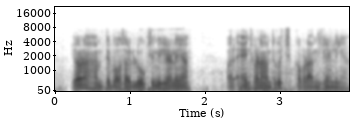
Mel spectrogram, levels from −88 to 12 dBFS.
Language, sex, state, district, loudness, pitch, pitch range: Hindi, male, Uttarakhand, Uttarkashi, -20 LUFS, 130 Hz, 115-135 Hz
